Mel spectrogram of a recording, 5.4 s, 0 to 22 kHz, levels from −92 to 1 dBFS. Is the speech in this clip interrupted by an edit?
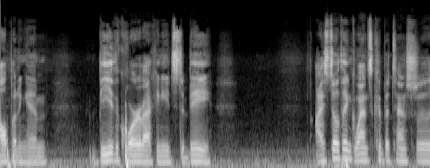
yes; 1 cut; at 4.4 s

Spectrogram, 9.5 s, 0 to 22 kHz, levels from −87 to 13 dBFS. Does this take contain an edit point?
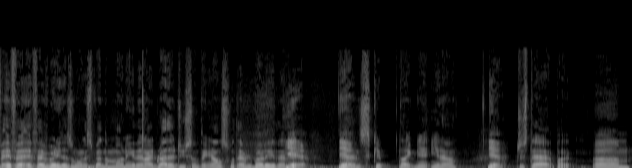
no; 0 cuts

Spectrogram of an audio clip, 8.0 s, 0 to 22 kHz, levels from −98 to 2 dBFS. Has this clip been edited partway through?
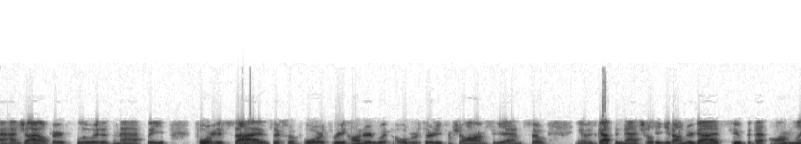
yes; 3 cuts; at 2.7 s, 4.5 s, 6.5 s

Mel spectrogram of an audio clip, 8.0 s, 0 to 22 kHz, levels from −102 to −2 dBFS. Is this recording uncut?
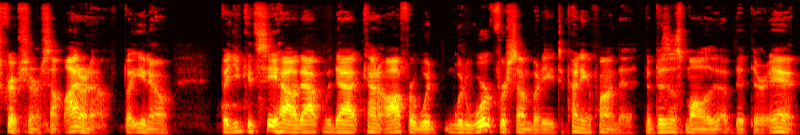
no; 1 cut; at 6.4 s

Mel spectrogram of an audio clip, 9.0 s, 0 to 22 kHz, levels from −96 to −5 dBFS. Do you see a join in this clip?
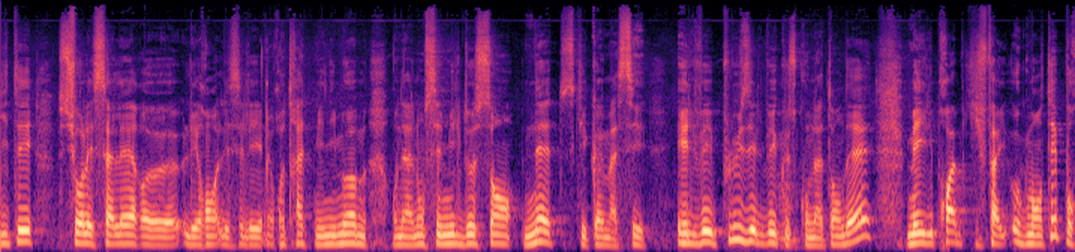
yes; 1 cut; at 2.2 s

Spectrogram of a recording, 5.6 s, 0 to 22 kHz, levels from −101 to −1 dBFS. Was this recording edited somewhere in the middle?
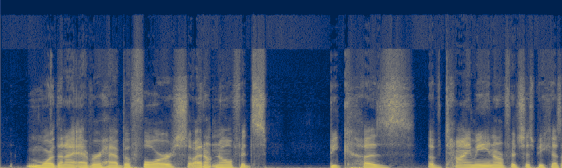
no; 0 cuts

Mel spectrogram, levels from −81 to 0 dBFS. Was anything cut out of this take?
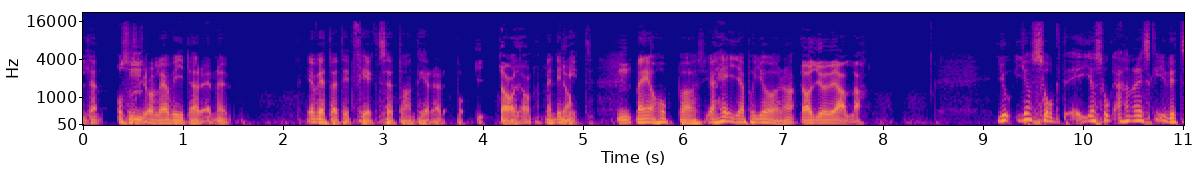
no; 0 cuts

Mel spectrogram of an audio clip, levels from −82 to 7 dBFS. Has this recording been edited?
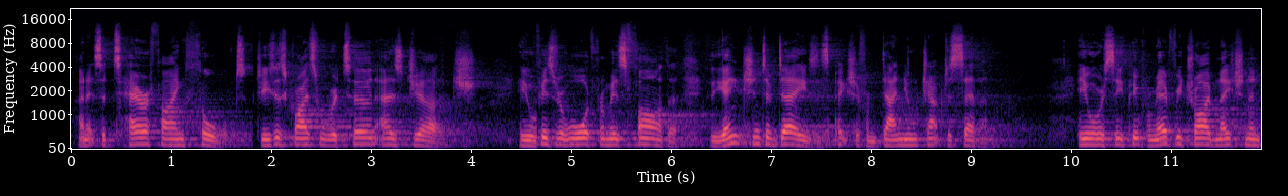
yes; 2 cuts; at 1.8 s, 4.6 s

